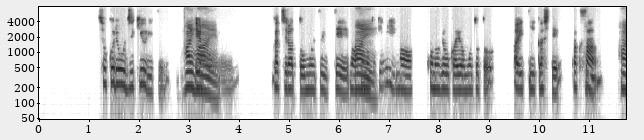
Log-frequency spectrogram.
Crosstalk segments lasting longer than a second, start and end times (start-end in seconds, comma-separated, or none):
none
